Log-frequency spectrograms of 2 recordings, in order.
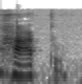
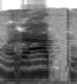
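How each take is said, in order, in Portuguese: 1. O primeiro r é um r forte e marcado. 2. O primeiro r é um toque leve e simples. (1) "e não rato" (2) "elas pronunciam rato"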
